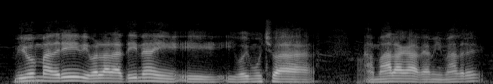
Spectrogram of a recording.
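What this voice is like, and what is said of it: Málaga Andalusian Spanish accent. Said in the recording (Spanish): “es malagueño, ay, con su propio acento”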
